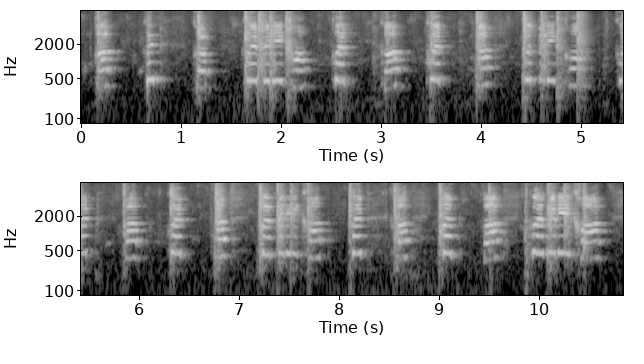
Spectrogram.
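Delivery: high rhythmic clip-clop; hoofbeat imitation. A narrator's reading. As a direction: tap out trotting hooves with the voice.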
